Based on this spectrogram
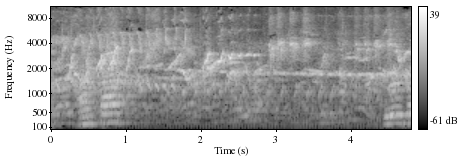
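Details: Caged white-rumped shama at a songbird training competition, a double winner, singing loud fluting whistles mixed with quick chattering notes and harsh bursts in a dense, unbroken stream.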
